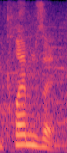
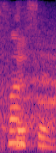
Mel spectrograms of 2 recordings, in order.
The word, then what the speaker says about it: Clemson: I grew up around here and there's, you know, how there's an a silent P in pterodactyl. Yeah. There's an invisible P in Clemson.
